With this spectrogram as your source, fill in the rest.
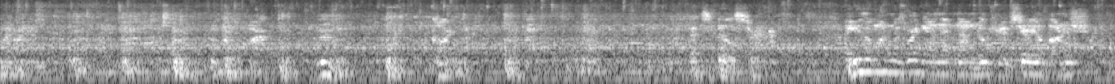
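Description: A television plays in the room.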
